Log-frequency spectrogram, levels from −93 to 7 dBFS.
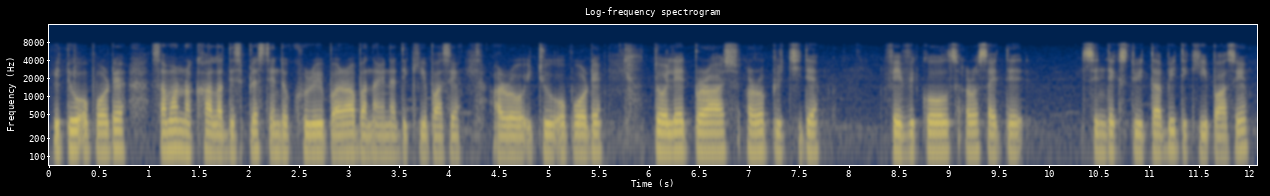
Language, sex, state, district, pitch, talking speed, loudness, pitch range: Nagamese, male, Nagaland, Kohima, 120 Hz, 175 wpm, -19 LUFS, 115-125 Hz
